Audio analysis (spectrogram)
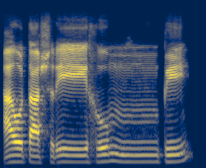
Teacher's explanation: Dhammah tanwin bertemu dengan huruf ba, bacaan iklab, dibaca membalik, baknya dibaca mim terlebih dahulu.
